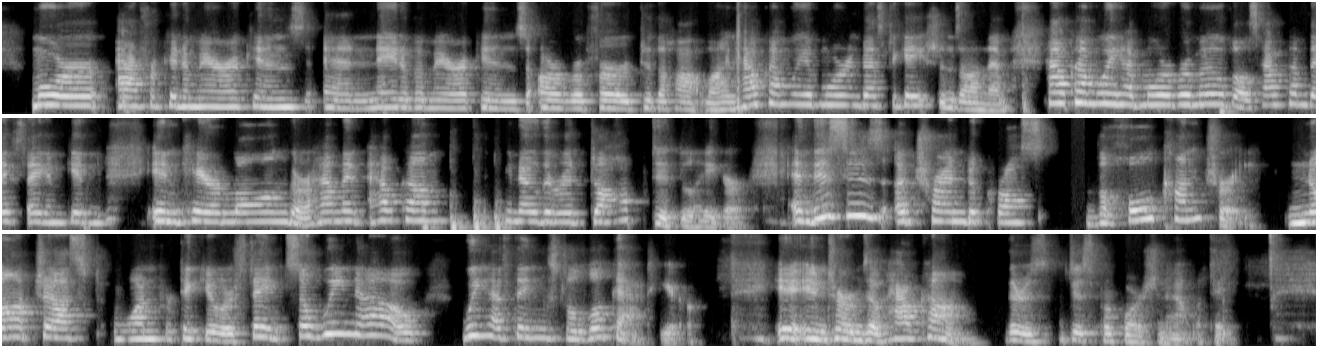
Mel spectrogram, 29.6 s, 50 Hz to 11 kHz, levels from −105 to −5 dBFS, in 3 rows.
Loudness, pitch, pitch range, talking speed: -28 LUFS, 230 Hz, 190-255 Hz, 150 wpm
